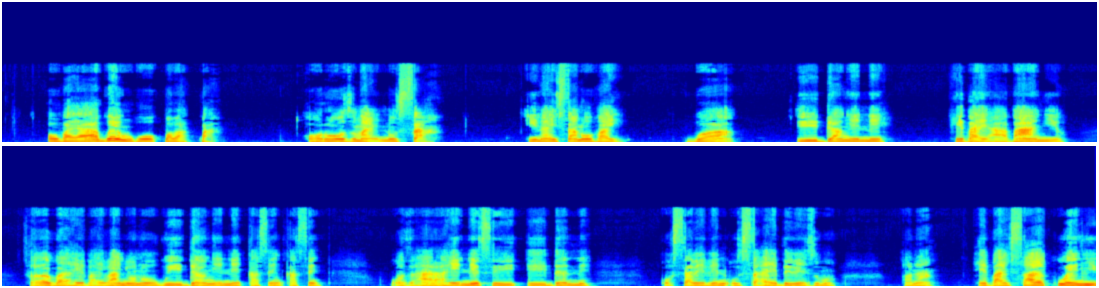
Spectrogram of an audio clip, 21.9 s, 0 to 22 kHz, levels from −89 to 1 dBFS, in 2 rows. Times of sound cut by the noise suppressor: none

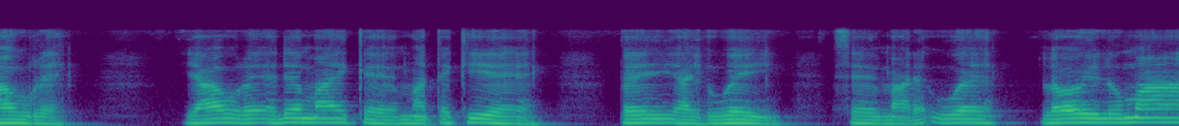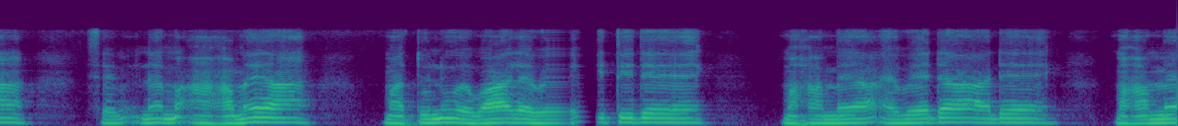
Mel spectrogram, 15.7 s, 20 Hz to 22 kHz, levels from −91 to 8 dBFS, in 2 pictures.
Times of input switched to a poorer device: none

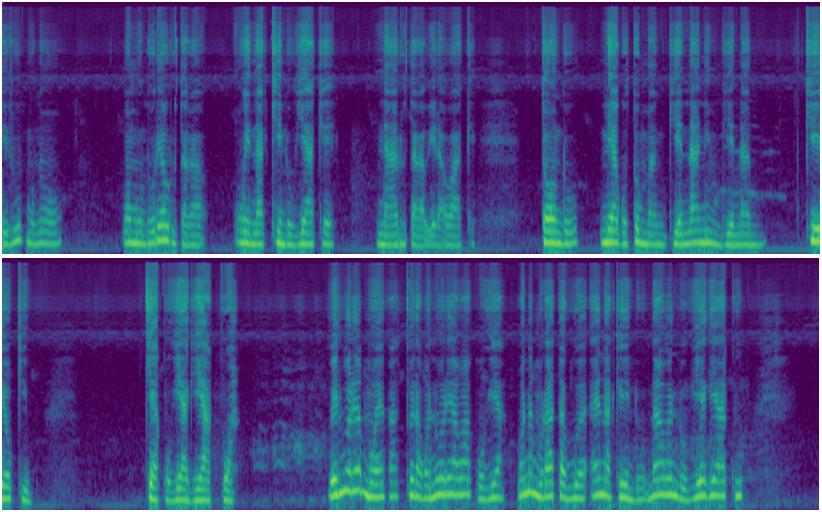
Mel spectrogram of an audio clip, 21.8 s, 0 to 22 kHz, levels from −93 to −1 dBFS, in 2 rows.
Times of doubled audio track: none

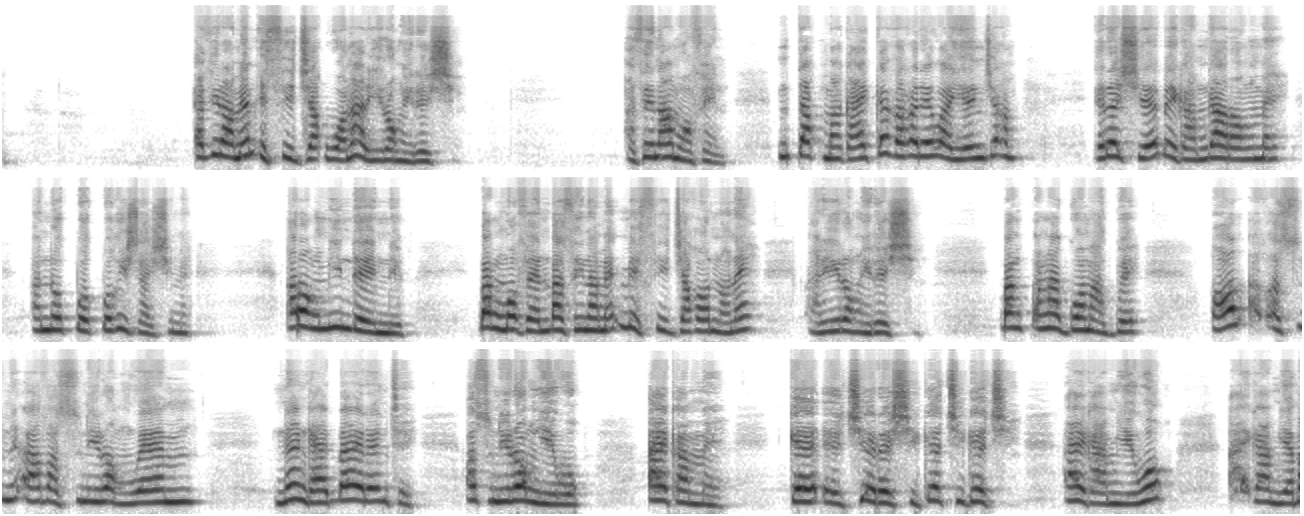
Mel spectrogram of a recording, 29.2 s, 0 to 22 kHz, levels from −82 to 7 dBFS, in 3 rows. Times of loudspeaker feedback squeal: none

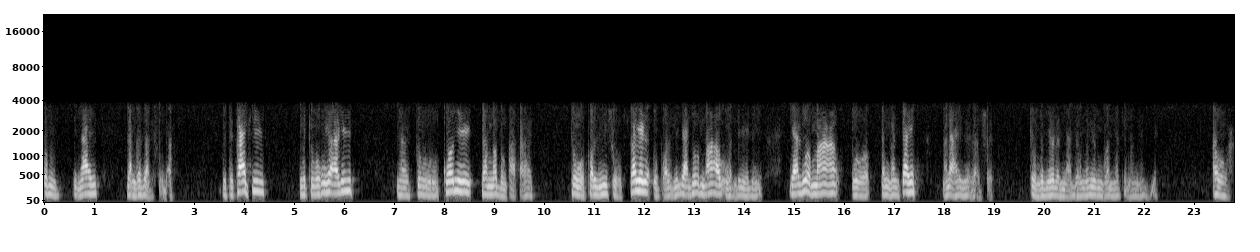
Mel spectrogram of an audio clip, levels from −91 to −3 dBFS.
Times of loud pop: none

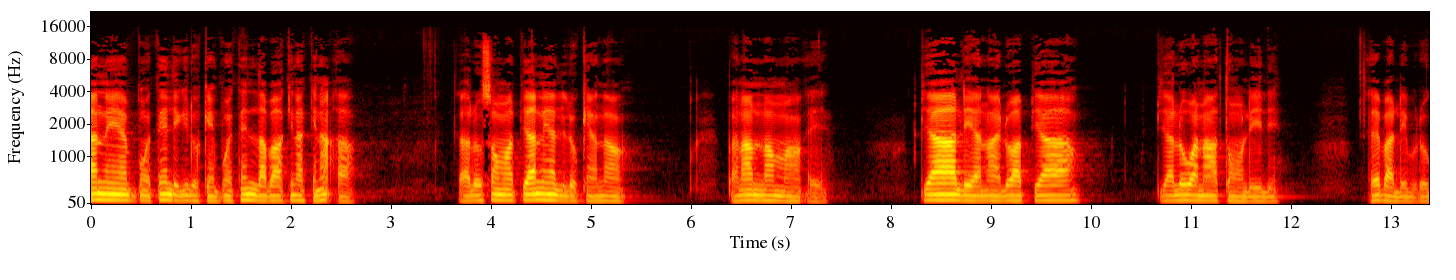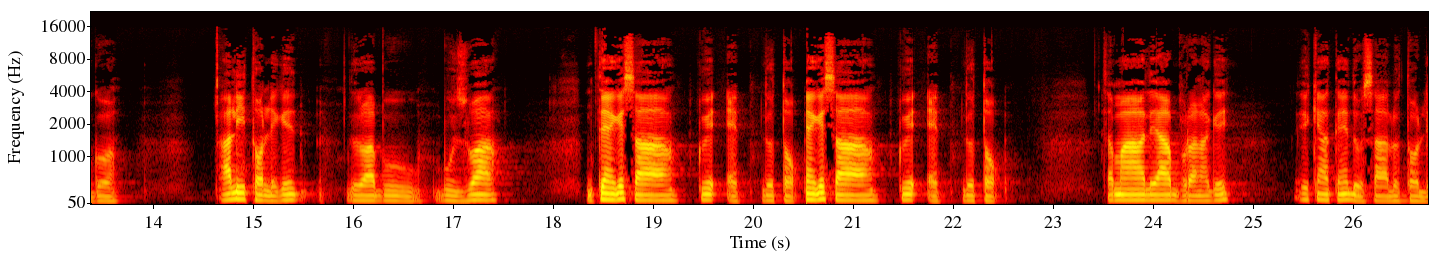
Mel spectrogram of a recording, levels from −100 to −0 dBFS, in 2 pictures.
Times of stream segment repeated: 20.52-22.53

